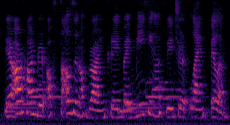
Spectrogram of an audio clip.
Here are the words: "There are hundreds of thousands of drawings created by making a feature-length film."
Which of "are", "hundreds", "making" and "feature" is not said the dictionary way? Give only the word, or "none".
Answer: hundreds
